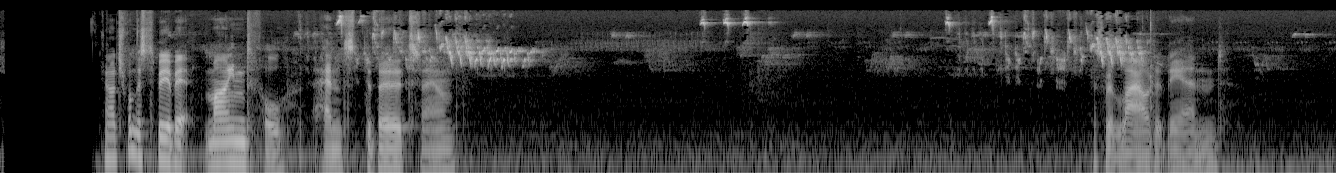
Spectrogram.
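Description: A man speaks calmly and close, heard through a microphone.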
